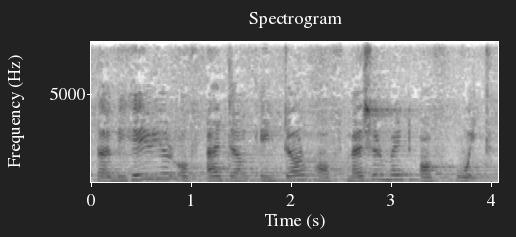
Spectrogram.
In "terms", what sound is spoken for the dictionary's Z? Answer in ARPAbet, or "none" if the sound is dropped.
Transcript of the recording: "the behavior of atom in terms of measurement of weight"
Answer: none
